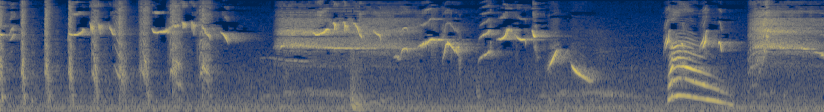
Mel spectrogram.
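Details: Oriental magpie-robin in 'gacor' full song: a quick string of dry ticks and short chirps, then high fluttering warbles, downslurred whistles and a loud layered falling phrase, ending in a harsh high burst.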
